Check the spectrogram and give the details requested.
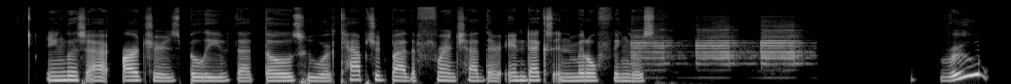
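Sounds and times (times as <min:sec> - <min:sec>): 
speech: 0:00.5 - 0:06.8, 0:09.4 - 0:09.9
phone bedtime alarm buzzing: 0:06.3 - 0:08.2.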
